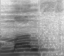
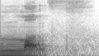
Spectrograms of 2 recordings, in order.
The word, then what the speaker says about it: month: month okay so a month little bit difficult to pronounce a month a month your tongue has to come out a little bit a month a month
